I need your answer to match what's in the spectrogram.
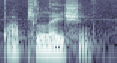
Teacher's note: it has 4 syllables, and the stress is on the 3rd because we have ION, so the stress is before the last.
